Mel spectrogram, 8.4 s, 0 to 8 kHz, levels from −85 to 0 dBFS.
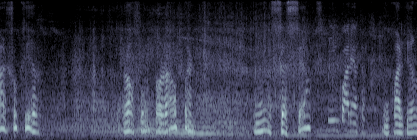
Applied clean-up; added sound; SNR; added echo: none; Fixed-wing aircraft, airplane; 10 dB; none.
